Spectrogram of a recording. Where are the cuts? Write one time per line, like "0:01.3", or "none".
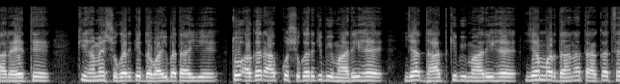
none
